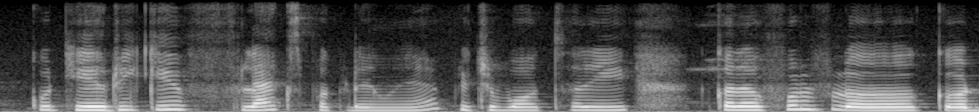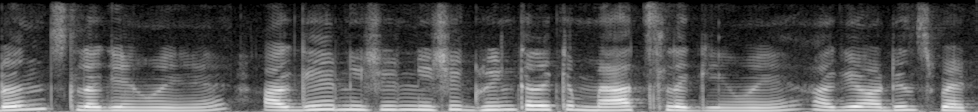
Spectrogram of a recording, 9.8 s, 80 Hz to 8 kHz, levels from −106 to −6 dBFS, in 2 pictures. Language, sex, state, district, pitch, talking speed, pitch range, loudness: Hindi, female, Jharkhand, Sahebganj, 245 Hz, 160 wpm, 230-270 Hz, -21 LUFS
